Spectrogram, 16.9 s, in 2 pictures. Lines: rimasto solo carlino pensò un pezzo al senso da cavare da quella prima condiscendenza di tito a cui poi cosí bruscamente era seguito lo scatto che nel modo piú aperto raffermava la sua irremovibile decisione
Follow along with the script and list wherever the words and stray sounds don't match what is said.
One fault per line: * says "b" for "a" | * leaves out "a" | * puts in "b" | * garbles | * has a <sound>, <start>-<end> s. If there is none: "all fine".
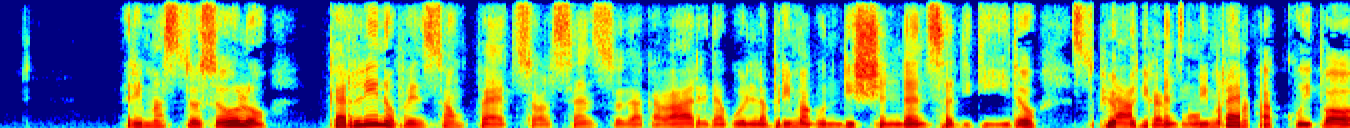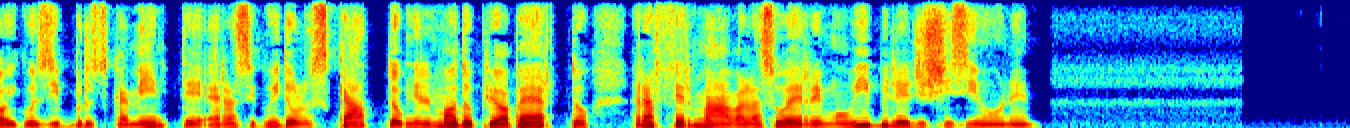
* garbles
* leaves out "che"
